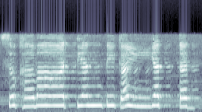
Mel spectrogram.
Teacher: ಅನುಸ್ವಾರದ ಉಚ್ಚಾರಣೆ ನಾಸಿಕ ಯ ರೀತಿ, ಕಾರಣ ಮುಂದಿನ ಶಬ್ದ ಯತ್ತದ್ ಅವರ್ಗೀಯ ವ್ಯಂಜನ ಯದೊಂದಿಗೆ ಪ್ರಾರಂಭವಾಗ್ತಾ ಇದೆ. ಅದಕ್ಕಾಗಿ ಅದಕ್ಕಿಂತ ಮೊದಲು ಬಂದ ಅನುಸ್ವಾರದ ಉಚ್ಚಾರಣೆ ನಾಸಿಕ ಯ ರೀತಿ ಬರಬೇಕು.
